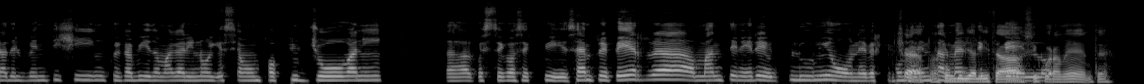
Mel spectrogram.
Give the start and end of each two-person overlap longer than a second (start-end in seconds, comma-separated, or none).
9.0-10.6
